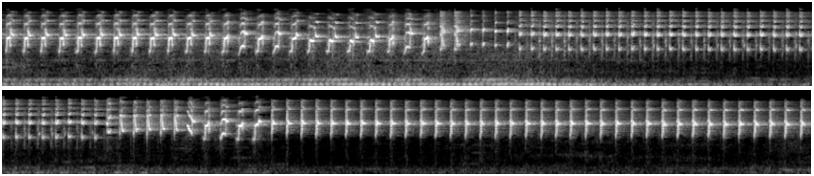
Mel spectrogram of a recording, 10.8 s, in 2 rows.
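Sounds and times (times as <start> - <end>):
lovebird giving shrill rapid chirps and squeaks: 0.0 - 10.7.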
